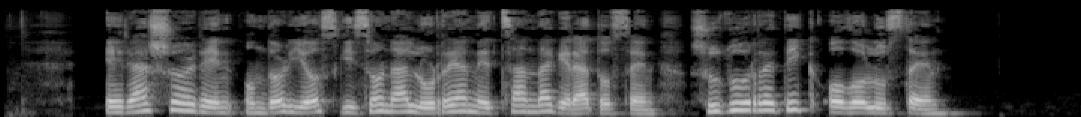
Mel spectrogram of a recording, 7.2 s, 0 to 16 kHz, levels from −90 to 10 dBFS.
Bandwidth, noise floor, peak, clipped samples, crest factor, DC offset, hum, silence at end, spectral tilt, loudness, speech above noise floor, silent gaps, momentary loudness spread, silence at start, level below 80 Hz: 11.5 kHz; -79 dBFS; -6 dBFS; under 0.1%; 14 dB; under 0.1%; none; 0.85 s; -4.5 dB/octave; -19 LUFS; 60 dB; none; 6 LU; 0.7 s; -66 dBFS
